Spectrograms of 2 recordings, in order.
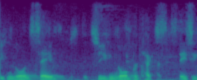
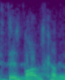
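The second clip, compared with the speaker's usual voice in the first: normal talking voice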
